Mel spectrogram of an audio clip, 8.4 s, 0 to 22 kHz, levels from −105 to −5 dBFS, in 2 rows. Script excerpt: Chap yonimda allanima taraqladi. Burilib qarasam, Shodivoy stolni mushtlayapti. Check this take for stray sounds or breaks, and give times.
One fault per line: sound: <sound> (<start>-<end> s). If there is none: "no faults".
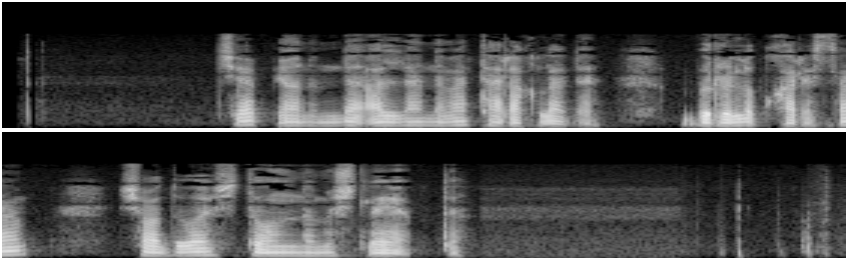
no faults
